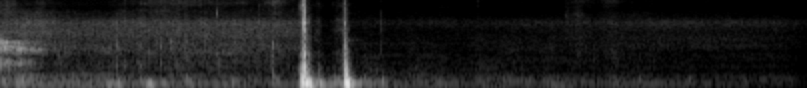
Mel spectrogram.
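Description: Rifle shot: two loud, sharp cracks about a quarter of a second apart, after which the sound cuts off abruptly.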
